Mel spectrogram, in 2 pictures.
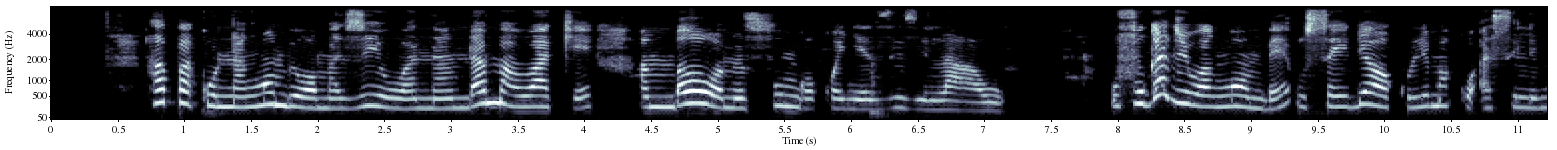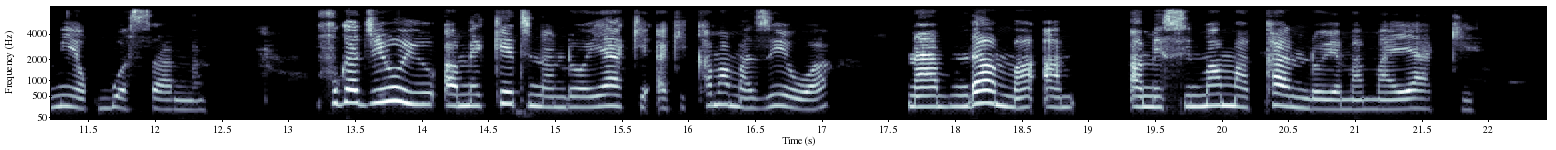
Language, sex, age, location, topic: Swahili, female, 18-24, Kisii, agriculture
